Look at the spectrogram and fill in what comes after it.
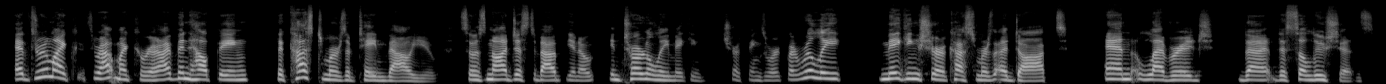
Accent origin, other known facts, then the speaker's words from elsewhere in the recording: Silicon Valley, California, United States; I grew up in Silicon Valley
